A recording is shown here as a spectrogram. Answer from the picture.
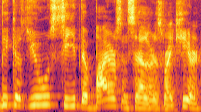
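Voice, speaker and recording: With noticeable background noise around him, a man speaks in a Spanish accent at a fairly slow pace, his pitch varying in an ordinary way. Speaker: day trader and trading educator. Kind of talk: tutorial. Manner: halting.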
